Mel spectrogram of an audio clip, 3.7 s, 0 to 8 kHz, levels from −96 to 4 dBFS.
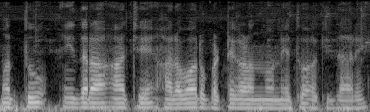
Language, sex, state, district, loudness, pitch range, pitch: Kannada, male, Karnataka, Mysore, -27 LUFS, 110-125 Hz, 115 Hz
